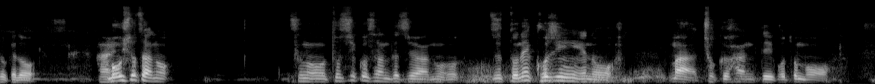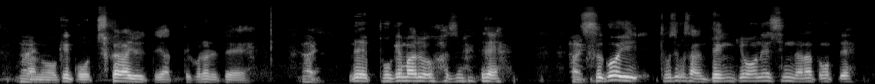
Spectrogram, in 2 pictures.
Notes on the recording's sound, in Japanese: 宮城県石巻市十三浜で漁業を営む。歩きながら1時間、対談する。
